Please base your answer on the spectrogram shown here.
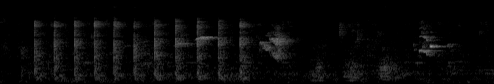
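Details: Asian pied starling in continuous song, opening with a rapid train of regular harsh clicks, then scratchy notes and a thin whistle.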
